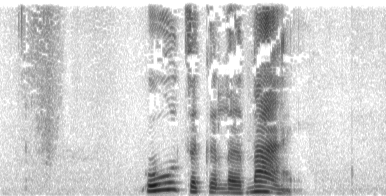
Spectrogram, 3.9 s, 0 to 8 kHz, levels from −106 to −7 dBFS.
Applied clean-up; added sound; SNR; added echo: none; none; none; none.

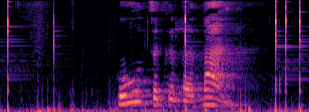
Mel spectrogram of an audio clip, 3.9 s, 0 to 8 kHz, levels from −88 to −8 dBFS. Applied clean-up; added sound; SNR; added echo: none; Tick; -3 dB; reverberation time 0.8 s.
